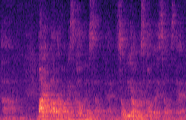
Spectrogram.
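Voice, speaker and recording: A man with a Spanish accent talks at a fairly high pitch. There is noticeable background noise and audible room echo. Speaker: writer. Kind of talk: Q&A after a lecture. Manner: halting, many fillers and repeats.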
